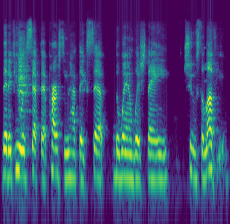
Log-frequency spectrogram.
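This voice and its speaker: A woman in her thirties, a guest, talking things through thoughtfully with many pauses and fillers. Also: fairly low pitch, steady tone. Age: 30s. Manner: thoughtful, pauses with lots of ums and you knows. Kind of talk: reflective conversation.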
